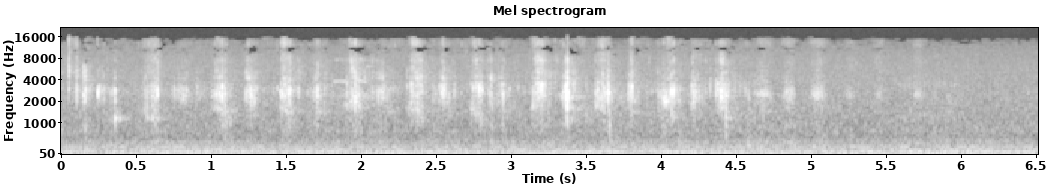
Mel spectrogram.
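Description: Close-miked chewing of an asparagus spear: a quick run of small crisp, wet mouth clicks and crunches, several a second.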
